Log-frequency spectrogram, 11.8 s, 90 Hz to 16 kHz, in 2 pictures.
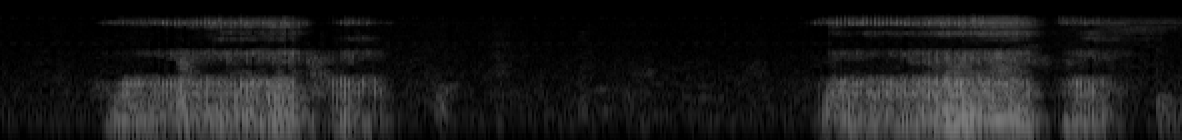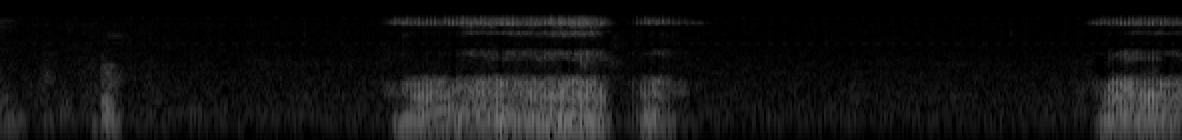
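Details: Grandmother asleep after Boxing Day dinner and a big bowl of very boozy trifle, filmed by computer webcam: loud, rasping snores in a steady pattern, about 17 a minute, each followed by a quieter breath out.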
